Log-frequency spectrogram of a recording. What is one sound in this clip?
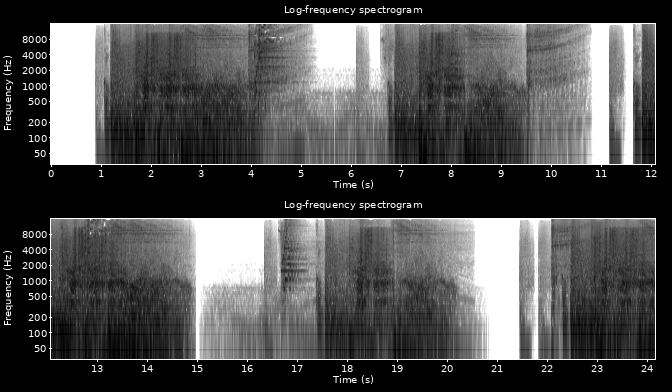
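Loud blasts boom and roar in repeated bursts.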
